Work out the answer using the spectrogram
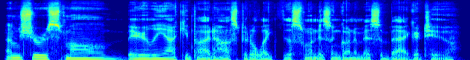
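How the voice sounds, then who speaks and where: A man's voice: sits low, a little fast, breathy edge, dry recording, studio quality. A man playing a centuries-old vampire in an intimate audio drama, speaking casually and dryly, sardonic and teasing yet protective, with some swearing. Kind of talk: intimate roleplay audio drama, conversational acting.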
